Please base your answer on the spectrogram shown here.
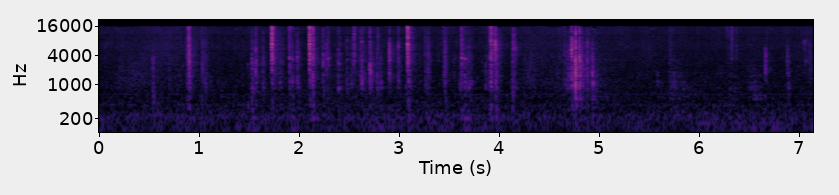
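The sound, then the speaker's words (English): Typing on a computer keyboard: many light, quick key clicks in an irregular rhythm, faint and continuous throughout. “Let me type it in here.”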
